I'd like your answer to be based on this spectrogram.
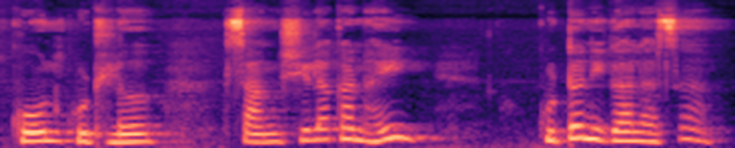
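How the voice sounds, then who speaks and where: A woman voicing a rough, suspicious male fort guard who speaks in blunt rustic village dialect. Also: a little high, measured pace, mellow.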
